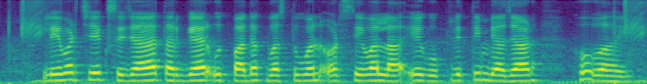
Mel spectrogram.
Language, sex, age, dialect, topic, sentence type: Magahi, male, 18-24, Western, banking, statement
